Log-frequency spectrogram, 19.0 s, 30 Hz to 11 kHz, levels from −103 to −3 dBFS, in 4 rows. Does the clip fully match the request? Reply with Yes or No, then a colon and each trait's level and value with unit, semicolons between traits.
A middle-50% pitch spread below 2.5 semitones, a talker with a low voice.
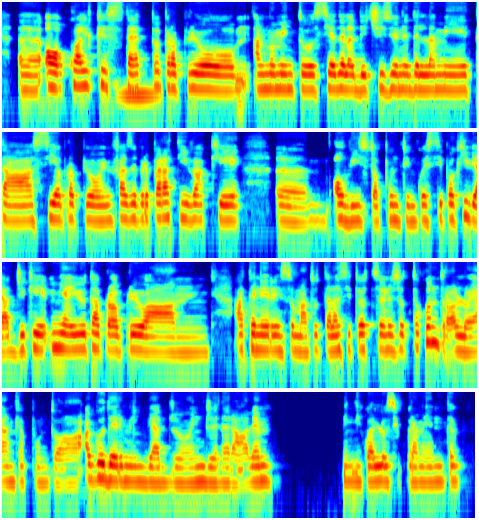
No: narrow, 1.9 semitones; medium, 185 Hz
